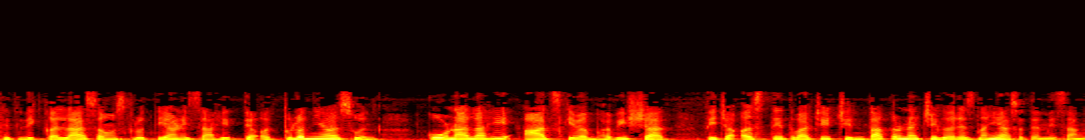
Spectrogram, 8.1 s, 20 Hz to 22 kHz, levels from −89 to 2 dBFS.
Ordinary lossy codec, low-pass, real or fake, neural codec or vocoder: none; none; real; none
